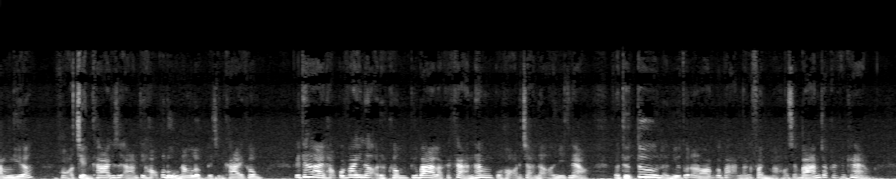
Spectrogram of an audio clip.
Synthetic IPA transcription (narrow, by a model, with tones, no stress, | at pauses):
a˨˦ŋ͡mŋi˨˦ə | hɔ̰˧˨t͡ɕi˧˩ənxaː˧jkaː˨˦zɨ̰˧˨ʔaː˨˦nt̪ʰi˨˩ɦɔ̰˧˨kɔ˨˦ɗu˨˧˩na˧ŋlɨ˨˩k̚ɗe˧˩t͡ɕi˧˩ənxaː˧jha˧jxə˧wŋ͡m | ka˨˦t̪ʰɨ˨˦haː˧jɦɔ̰˧˨kɔ˨˦va˧jnə̰ː˧˨ɗɨ˨˩ək̚xə˧wŋ͡mt̪ʰɨ˨˦ɓaː˧laː˨˩kaː˨˦kxaː˧˩na˧ŋku˧˩əɦɔ̰˧˨ɗɔ˨˦t͡ɕaː˧˩nə̰ː˧˨˦ɲɨ˧t̪ʰe˨˦naː˨˩wvaː˨˩t̪ʰɨ˨˦t̪ɨ˧laː˨˩ɲi˨˧t̪oː˨˦ɗa̰ː˧˥nɔ˨˦və˨˦kaː˦˥k̚ɓa̰ː˧˨nla˨˩aː˨˦jfə˨˩nmaː˨˩hɔ̰˧˨sɛ̰˧˥ɓaː˨˦nt͡ɕɔ˧kaː˦˥k̚ːa˦˥jk̚haː˧˩ŋ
